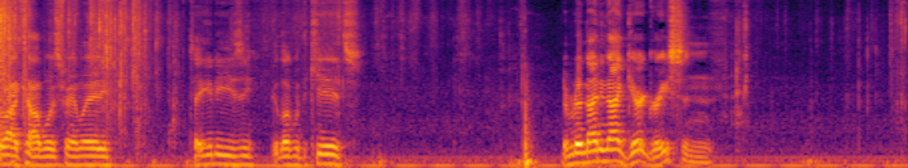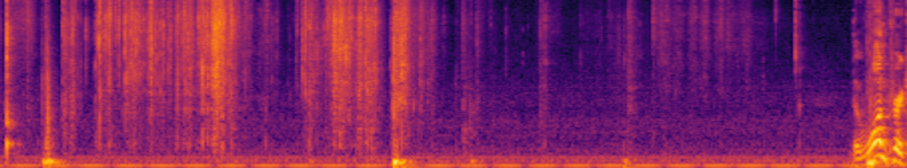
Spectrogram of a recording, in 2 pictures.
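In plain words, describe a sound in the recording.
Plastic card sleeves and wrappers crinkle and rustle in hands.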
